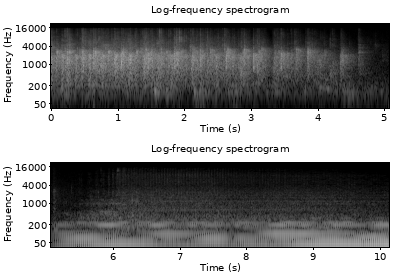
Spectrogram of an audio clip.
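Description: Audience applauding for about four and a half seconds, then fading out. About five seconds in, low music with deep held bass notes begins and runs on.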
